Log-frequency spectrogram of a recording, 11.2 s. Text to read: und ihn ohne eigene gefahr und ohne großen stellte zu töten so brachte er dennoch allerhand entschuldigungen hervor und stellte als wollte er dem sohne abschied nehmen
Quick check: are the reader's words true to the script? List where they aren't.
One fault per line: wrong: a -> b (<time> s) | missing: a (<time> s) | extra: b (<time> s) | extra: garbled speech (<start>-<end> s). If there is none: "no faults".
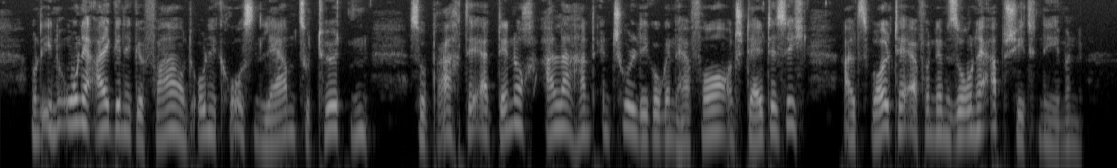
wrong: stellte -> lärm (2.6 s)
extra: sich (7.8 s)
extra: von (9.2 s)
